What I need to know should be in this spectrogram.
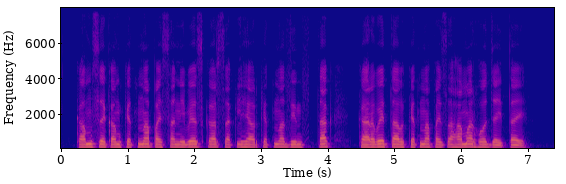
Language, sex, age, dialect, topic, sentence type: Magahi, male, 56-60, Central/Standard, banking, question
